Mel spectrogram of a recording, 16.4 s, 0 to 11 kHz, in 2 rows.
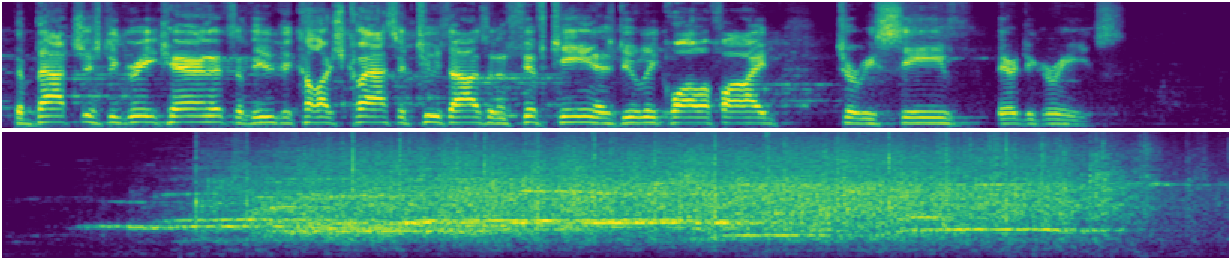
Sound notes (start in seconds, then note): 9.2 applause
